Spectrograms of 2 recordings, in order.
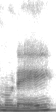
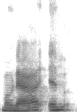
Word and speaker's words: Monat: They're called, I pronounce it Monat, Monat.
